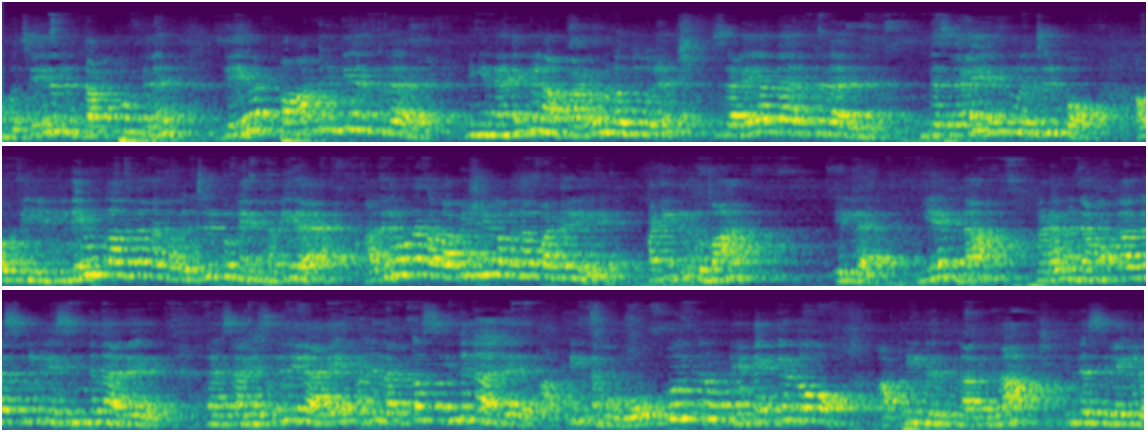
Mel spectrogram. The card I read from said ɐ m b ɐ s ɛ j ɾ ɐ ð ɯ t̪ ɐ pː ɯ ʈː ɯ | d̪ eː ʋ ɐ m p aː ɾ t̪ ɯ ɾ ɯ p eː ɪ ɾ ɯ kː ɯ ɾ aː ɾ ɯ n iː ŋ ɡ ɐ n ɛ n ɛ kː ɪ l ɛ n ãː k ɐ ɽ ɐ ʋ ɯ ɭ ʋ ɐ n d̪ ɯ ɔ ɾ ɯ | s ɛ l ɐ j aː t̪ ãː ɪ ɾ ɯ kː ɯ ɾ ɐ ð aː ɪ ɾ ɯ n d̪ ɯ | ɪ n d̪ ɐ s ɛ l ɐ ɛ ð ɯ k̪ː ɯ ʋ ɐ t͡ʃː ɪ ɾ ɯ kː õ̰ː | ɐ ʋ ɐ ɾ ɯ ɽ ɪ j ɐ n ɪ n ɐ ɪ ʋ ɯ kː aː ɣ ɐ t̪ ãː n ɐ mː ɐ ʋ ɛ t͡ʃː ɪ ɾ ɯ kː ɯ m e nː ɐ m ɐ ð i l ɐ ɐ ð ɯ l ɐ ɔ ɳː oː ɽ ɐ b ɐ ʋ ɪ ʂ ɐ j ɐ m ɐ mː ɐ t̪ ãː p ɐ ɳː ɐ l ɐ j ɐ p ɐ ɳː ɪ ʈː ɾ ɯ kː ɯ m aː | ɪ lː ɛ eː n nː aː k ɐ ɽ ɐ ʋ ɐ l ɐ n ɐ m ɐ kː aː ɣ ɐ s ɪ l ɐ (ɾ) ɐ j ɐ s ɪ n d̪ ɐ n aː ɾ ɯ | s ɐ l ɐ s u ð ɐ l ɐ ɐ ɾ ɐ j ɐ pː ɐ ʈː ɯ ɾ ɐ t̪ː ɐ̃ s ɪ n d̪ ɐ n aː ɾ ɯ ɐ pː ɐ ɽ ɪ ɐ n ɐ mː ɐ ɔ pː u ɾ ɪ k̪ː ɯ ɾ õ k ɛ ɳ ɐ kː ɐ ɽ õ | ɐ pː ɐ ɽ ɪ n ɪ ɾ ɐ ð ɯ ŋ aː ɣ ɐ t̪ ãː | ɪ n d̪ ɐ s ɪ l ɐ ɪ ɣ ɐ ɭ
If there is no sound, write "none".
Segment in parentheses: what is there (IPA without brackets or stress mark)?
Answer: ɽ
